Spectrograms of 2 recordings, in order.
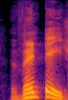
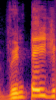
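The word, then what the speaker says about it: vantage: हैं राइट इसको special वेंटेज right जो स्पेलिंग है वेंटेज का इट इज वी ए एन टी ए जी ई विंटेज नहीं है वेंटेज है वेंटेज का मतलब ये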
